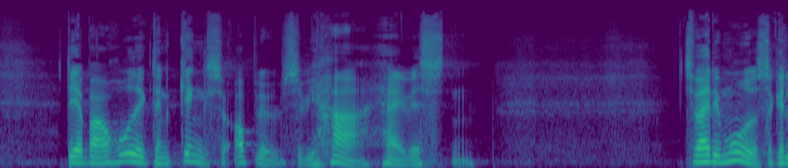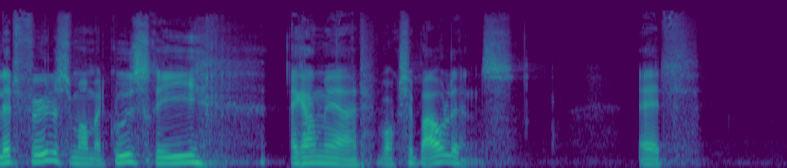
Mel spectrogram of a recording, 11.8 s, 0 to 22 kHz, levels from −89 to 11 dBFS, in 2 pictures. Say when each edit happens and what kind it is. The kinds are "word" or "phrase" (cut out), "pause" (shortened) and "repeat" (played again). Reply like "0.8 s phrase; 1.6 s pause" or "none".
none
